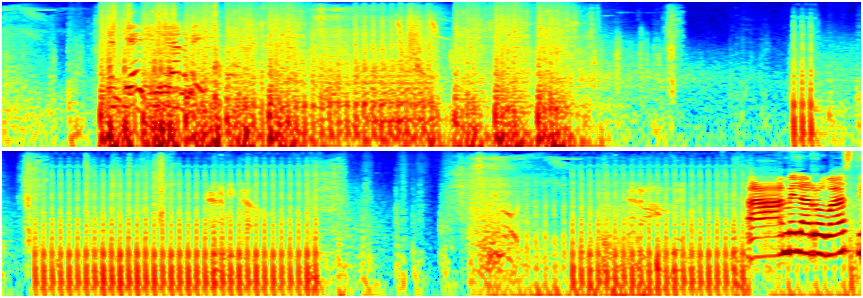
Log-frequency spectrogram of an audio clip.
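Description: Rapid gunfire bursts in quick repeated shots.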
